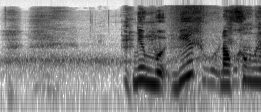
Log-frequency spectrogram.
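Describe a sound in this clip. A young man speaks tensely, close by.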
